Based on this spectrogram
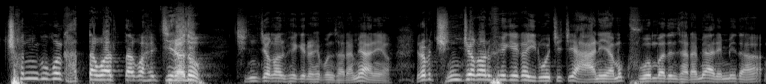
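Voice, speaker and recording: A male pastor preaching with a voice that rises and falls in lively swings. His voice sits fairly high, and he keeps putting questions to the congregation and chuckling along the way. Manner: animated, asks the congregation questions. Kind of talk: sermon.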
